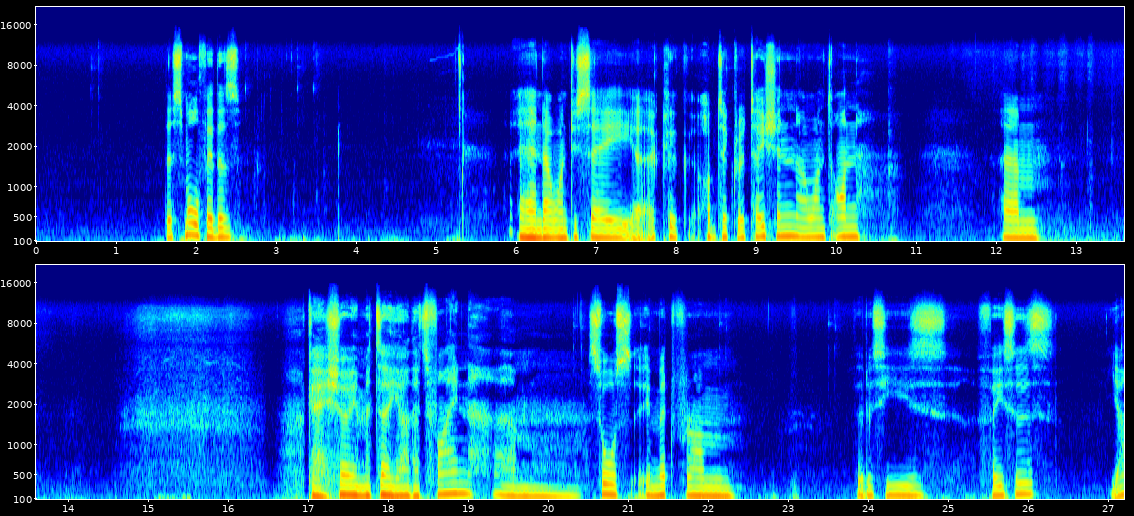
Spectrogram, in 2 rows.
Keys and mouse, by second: 3.8-4.1 shift+middle drag, 4.5 shift+middle drag, 9.8 click, 21.6 click, 22.5 click, 24.7-25.8 drag.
